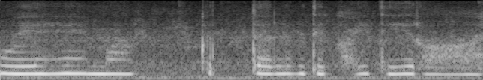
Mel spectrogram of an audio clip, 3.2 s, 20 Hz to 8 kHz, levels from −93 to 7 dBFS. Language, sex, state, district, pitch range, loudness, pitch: Hindi, female, Bihar, Bhagalpur, 265-275 Hz, -14 LUFS, 270 Hz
